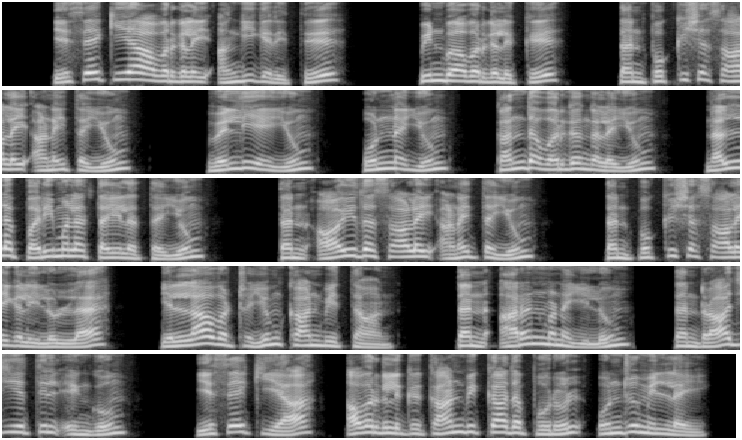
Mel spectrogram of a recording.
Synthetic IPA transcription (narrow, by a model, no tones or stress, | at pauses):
jɛseːkɪjaːɐʋɐɾɣɐɭɐɪʔɐŋɡiːɣɐɾɪt̪ːɯ | pɪnbɯɐʋɐɾɣɐɭɯkːɯ | t̪ɐnpɔkːɪʂɐsaːlɐɪʔɐnɐɪt̪ːɐjɯm | ʋɛɭːɪjɐjɯm | pɔnːɐjɯm | kɐnd̪ɐʋɐɾɣɐŋɡɐɭɐjɯm | nɐlːɐpɐɾɪmɐlɐt̪ːɐjɐɭɐt̪ːɐjɯm | t̪ɐnaːjɯðɐsaːlɐɪʔɐnɐɪt̪ːɐjɯm | t̪ɐnpɔkːɪʂɐsaːlɐɪɣɐɭɪlɯɭːɐ | ɛlːaːʋɐʈrɐjɯmkaːɳbɪt̪ːa̰ːn | t̪ɐnɐɾɐnmɐnɐjɪlɯm | t̪ɐnɾaːd͡ʒɪjɐt̪ːɪlʔɛŋɡɯm | jɛseːkɪjaː | ɐʋɐɾɣɐɭɯk̬ːɯkːaːɳbɪkːaːðɐpɔɾɯɭɔndrɯmɪlːɐɪ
